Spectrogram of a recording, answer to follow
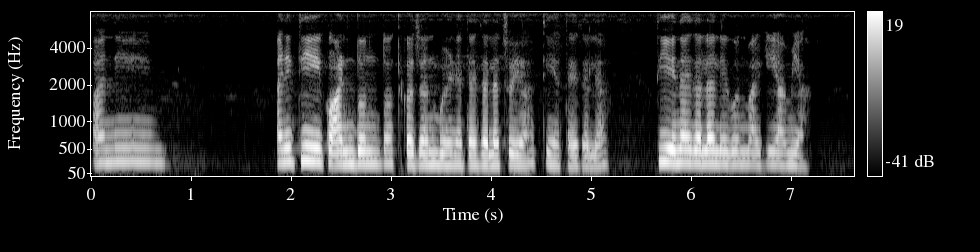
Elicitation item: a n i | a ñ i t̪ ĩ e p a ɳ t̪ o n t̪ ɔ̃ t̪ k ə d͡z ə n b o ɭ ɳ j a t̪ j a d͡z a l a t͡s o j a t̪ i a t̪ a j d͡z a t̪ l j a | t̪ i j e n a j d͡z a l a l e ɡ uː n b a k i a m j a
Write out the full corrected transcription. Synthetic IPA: a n i | a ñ i t̪ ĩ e k a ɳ d̪ o n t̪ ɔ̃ t̪ k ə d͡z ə n b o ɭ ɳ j a t̪ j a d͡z a l a t͡s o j a t̪ i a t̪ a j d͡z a l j a | t̪ i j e n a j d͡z a l a l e ɡ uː n b a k i a m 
